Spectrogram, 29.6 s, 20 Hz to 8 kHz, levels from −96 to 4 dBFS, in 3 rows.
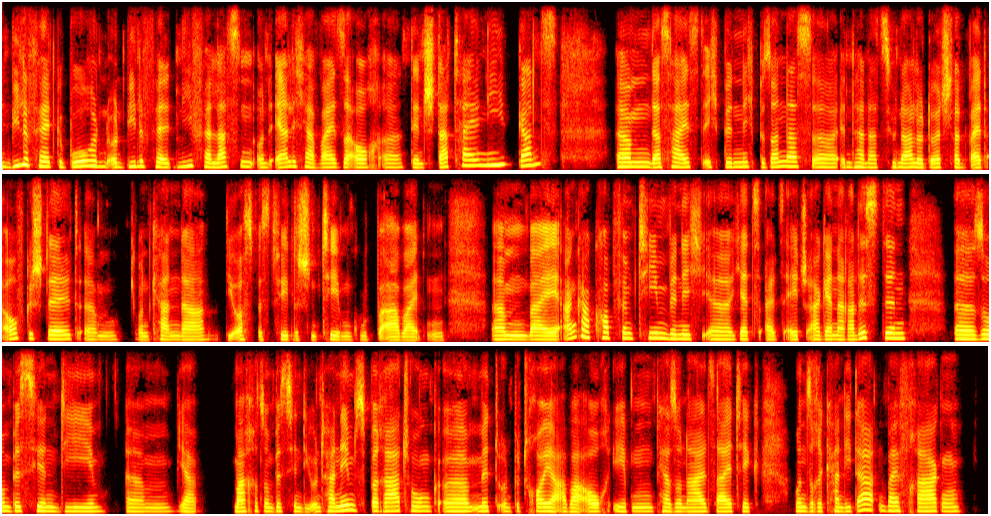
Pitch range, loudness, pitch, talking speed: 180-205 Hz, -18 LUFS, 190 Hz, 145 wpm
